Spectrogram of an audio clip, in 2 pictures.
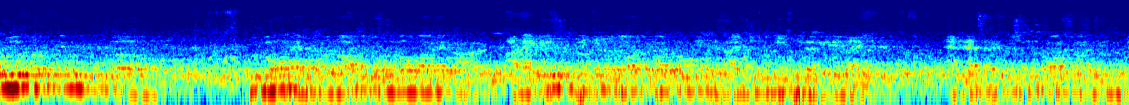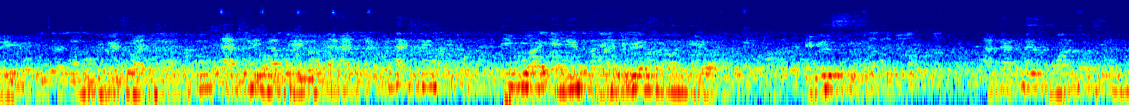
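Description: A man speaks with animation into a microphone, heard through loudspeakers in a large room.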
